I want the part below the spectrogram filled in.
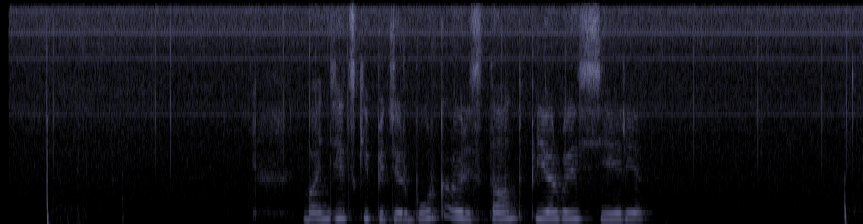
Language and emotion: Russian, sad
